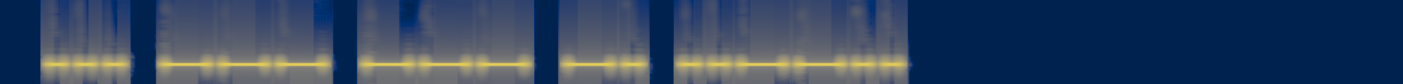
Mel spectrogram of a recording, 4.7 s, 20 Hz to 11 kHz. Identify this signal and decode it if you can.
Morse code, heard as a keyed tone, about 25 wpm, 700 Hz. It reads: SOON?
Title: Sentences from Top 1000 Words - Review Part 1 - 25wpm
